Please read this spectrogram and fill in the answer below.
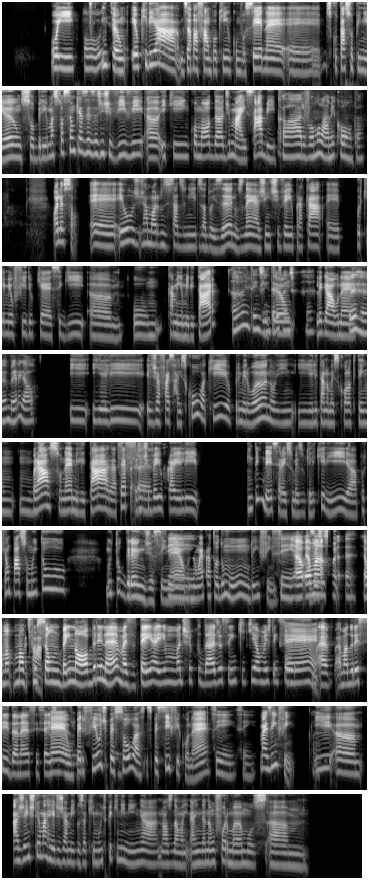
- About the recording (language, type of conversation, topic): Portuguese, advice, Como posso estabelecer limites com amigos sem magoá-los?
- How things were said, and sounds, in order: in English: "High School"; unintelligible speech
